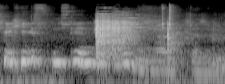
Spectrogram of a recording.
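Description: Cutlery and plates clinking at a dining table: a fork working against a plate and dishes being handled, with a scrape about a second in and a sharp clink near the end.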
